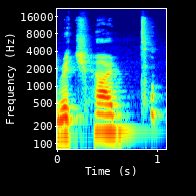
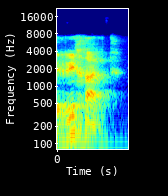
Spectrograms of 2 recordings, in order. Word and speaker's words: Richardt: pronouncing it right like is it supposed to be rich hard or is it no it's it's it's supposed to be rihat oh okay yeah yeah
